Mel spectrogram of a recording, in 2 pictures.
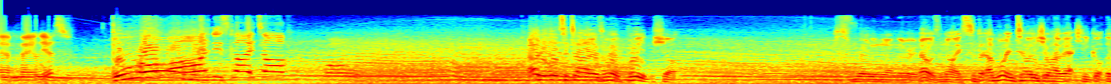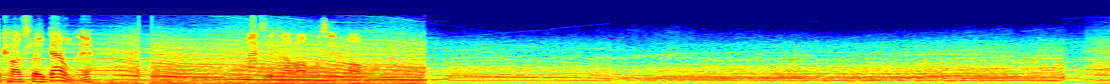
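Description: Several racing car engines roar and rise and fall in pitch as the cars race past.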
